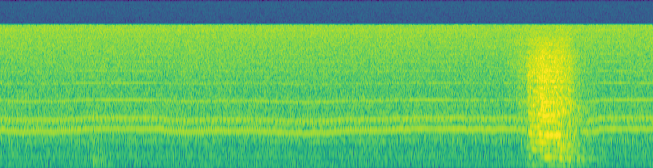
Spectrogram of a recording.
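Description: Steady electrical hum with a thin, even whine. About five seconds in, a brief pitched sound rises above it for under a second.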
